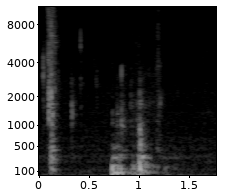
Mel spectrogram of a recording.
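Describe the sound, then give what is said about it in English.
A person drinks water from a bottle: a quick wet sip, then a couple of soft, low gulping swallows, with no talking. “I am drinking water um, right now.”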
